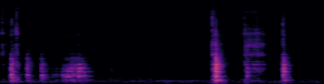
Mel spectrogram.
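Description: A wing nut being fitted by hand onto a screw at the end of a wooden embroidery scroll frame: light clicks and scrapes of metal on wood, with a sharper knock about three seconds in.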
